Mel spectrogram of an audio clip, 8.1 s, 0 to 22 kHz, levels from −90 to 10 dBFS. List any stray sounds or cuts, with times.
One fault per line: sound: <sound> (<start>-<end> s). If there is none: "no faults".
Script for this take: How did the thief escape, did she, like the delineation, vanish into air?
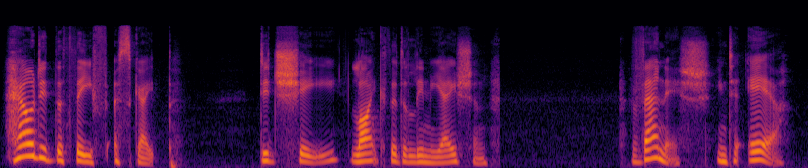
no faults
